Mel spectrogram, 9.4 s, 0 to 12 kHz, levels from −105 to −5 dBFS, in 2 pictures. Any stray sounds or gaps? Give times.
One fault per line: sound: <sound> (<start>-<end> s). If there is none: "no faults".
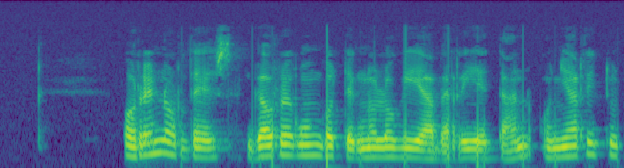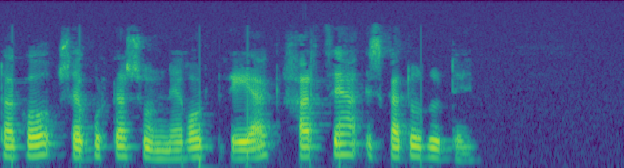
no faults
